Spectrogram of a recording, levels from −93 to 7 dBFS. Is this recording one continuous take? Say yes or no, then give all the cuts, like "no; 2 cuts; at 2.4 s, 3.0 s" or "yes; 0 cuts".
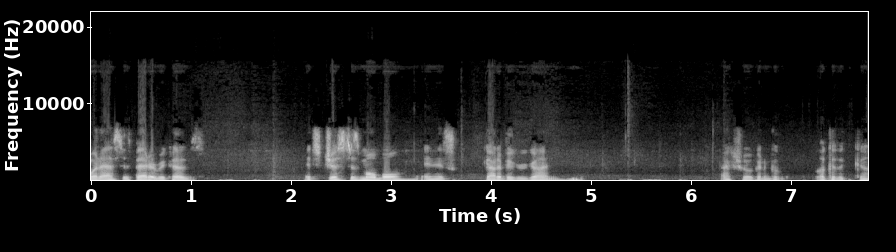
yes; 0 cuts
